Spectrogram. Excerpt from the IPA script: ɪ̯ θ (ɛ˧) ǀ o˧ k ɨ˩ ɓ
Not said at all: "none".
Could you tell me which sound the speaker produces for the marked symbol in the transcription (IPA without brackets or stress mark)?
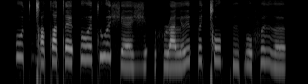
ɘ˧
